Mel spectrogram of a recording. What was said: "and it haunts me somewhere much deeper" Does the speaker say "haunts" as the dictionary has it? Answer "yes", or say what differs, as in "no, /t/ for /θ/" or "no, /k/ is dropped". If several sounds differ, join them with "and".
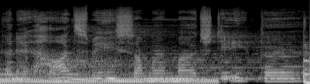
no, /n/ is dropped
